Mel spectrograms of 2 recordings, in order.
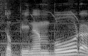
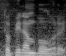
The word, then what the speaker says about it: topinambur: in mano è il topinambur lo pronunciano la francese allora questo era conosciuto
